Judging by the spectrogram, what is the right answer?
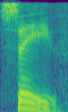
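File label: "save", English, us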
